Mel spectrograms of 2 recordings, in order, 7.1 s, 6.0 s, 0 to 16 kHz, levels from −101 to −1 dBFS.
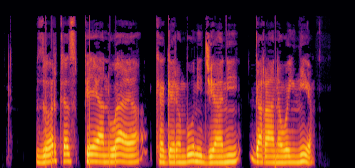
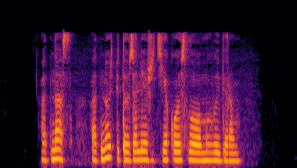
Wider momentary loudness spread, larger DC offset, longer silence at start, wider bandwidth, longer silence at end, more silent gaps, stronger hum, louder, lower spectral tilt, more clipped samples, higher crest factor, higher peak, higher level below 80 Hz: second, 6 LU vs 10 LU; neither; about the same, 0.7 s vs 0.8 s; first, 11 kHz vs 8 kHz; second, 0.85 s vs 1.15 s; first, 1.60-1.67 s, 3.04-3.11 s, 4.86-4.96 s vs none; neither; first, -15 LUFS vs -22 LUFS; about the same, -7 dB/octave vs -6 dB/octave; neither; about the same, 16 dB vs 18 dB; first, 0 dBFS vs -6 dBFS; first, -48 dBFS vs -62 dBFS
